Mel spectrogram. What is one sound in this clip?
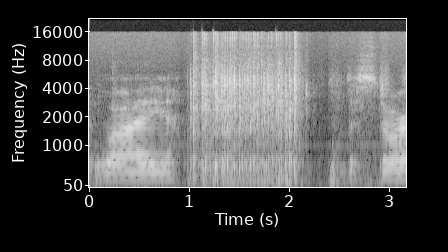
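Playing cards riffle and shuffle close by.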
